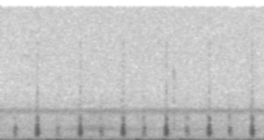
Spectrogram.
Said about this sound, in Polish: A ja, y, a ja naciskam przycisk reset. Zaczęło coś tak tykać. Sekundnik.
